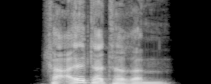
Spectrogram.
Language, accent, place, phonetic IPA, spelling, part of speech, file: German, Germany, Berlin, [fɛɐ̯ˈʔaltɐtəʁəm], veralterterem, adjective, De-veralterterem.ogg
- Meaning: strong dative masculine/neuter singular comparative degree of veraltert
